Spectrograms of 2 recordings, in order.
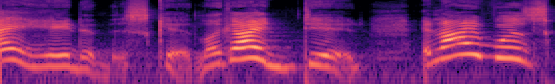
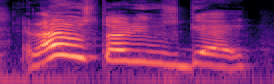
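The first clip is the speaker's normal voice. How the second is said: ordinary delivery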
